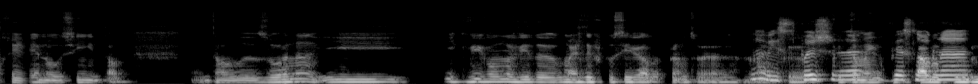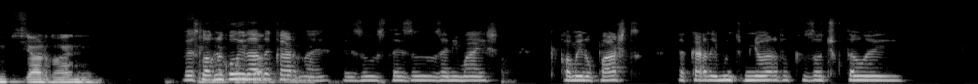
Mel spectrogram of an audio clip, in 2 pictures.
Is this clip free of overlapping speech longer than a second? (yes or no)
no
